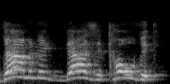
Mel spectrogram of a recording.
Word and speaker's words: Dijakovic: War Games I just hate the fact that they just keep damn mispronouncing that man's name. His name is Dominic Dijakovic.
